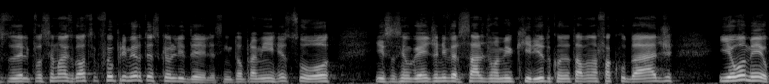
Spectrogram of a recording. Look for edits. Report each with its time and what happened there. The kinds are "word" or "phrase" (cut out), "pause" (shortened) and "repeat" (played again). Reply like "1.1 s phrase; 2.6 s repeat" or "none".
none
